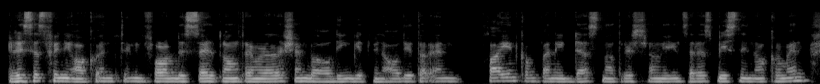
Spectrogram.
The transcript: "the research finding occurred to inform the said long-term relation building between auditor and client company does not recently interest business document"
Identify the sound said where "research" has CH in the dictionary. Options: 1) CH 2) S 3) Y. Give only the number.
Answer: 2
